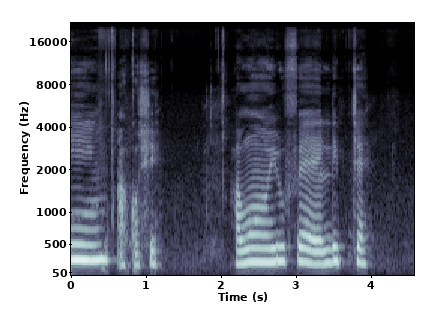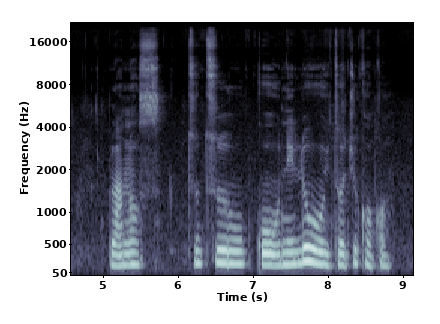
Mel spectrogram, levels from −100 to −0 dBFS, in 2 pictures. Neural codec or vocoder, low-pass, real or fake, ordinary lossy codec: vocoder, 44.1 kHz, 128 mel bands every 256 samples, BigVGAN v2; 19.8 kHz; fake; none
